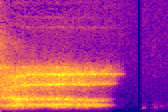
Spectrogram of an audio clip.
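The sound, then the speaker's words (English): A deep breath is drawn in a guided breathing exercise, heard as a faint steady rush of air lasting about a second before fading out, with a tiny soft sound afterward. “So everybody, let's take a deep breath in. Come on, come on. Let's let it out.”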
